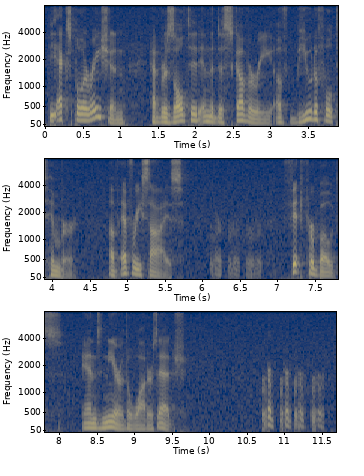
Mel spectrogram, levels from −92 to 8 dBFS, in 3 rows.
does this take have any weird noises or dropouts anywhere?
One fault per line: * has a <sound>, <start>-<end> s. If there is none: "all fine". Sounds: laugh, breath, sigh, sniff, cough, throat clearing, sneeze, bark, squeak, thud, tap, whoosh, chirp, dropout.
* has a laugh, 6.1-6.8 s
* has a laugh, 10.7-11.5 s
